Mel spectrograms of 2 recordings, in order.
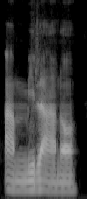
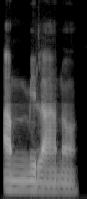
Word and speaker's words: a Milano: So a Milano, you have a double M sound, a Milano, or it's to you, a te.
